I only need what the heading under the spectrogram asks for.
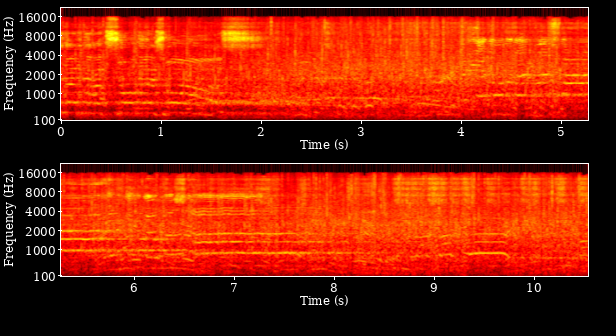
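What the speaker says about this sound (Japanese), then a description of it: "会場の皆様、今一度盛大な拍手をお願いします。" A large crowd in a Tokyo Dome stadium at an American football X League championship game keeps up steady applause and cheering, loud and continuous throughout, with an announcer's voice carrying over it.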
